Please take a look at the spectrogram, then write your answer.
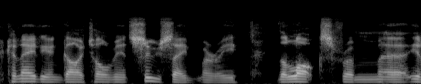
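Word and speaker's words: Sault Ste. Marie: how to say this a Canadian gentleman told me it's Sue Saint Marie or other but it seems to be spelled salt stain Marie so apologies to anybody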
